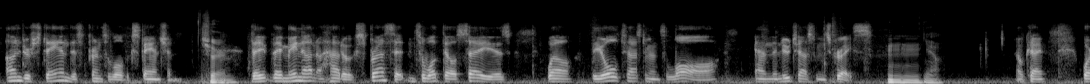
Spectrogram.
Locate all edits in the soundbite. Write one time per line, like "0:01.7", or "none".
none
